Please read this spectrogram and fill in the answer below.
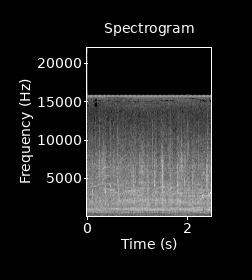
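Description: Arena crowd cheering and applauding, with music playing underneath.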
